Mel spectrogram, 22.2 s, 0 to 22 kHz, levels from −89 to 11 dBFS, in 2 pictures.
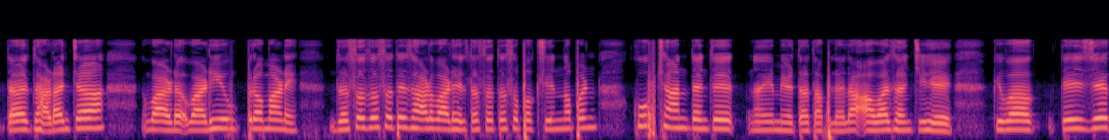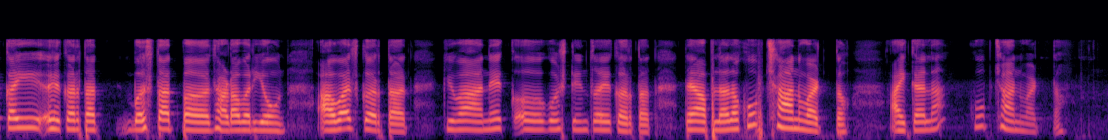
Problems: none marked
